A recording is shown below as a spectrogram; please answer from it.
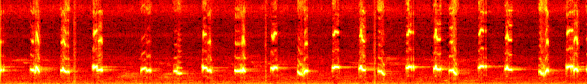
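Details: Yellow-vented bulbul singing a long rapid ropel song at night, used to rouse lazy singers: bubbly, liquid whistled notes delivered about three or four per second in an uneven stream, with a faint high steady tone throughout.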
